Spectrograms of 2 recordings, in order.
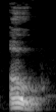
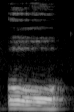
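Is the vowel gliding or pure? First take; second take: gliding; pure. First: The vowel glides into an oo sound. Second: The vowel is one pure long sound. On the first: "where there's an oo afterwards" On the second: "it's only one long sound"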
